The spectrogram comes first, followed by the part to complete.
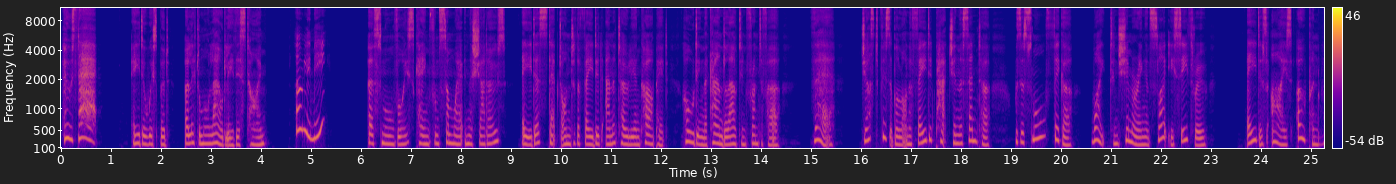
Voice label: Audiobooks

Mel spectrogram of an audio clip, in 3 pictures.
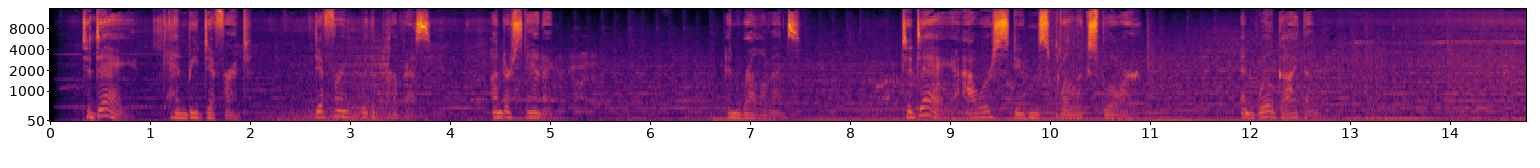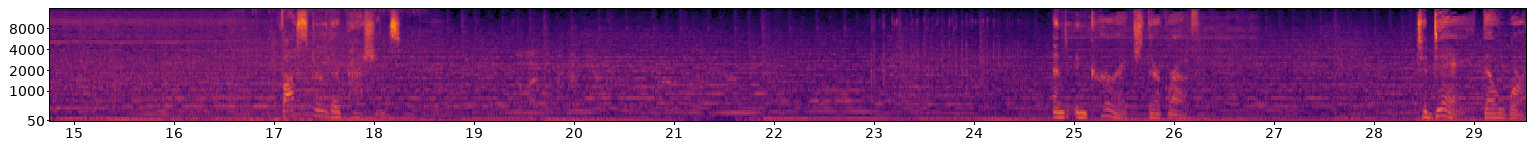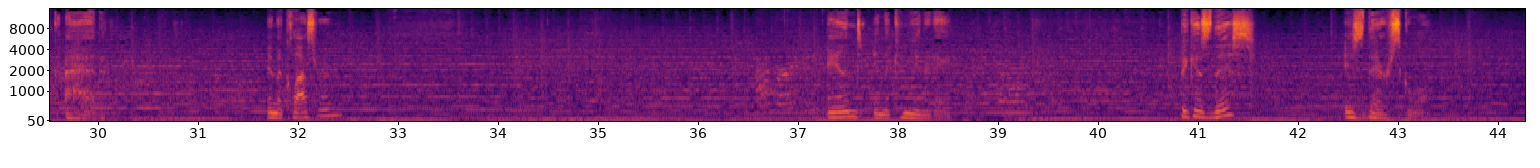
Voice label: Non profit Charity narration

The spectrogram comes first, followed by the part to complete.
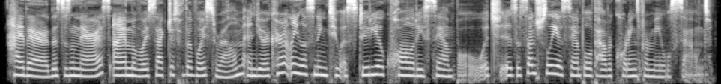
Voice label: Studio Sample

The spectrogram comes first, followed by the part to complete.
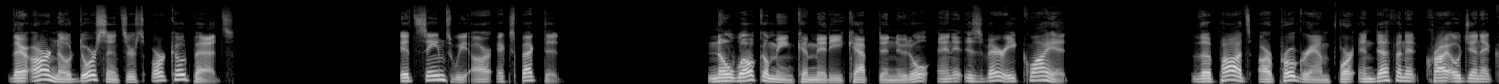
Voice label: robot; Capt Noodle

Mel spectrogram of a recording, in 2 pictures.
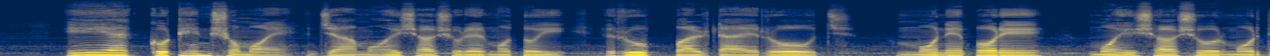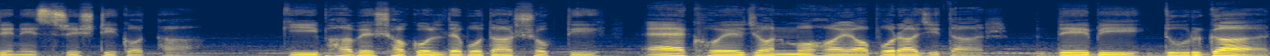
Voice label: Bengali Commercial

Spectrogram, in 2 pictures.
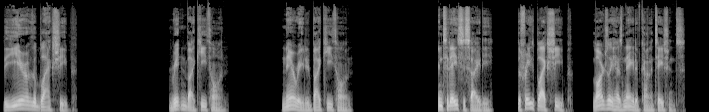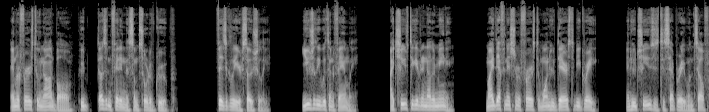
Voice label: audiobooks

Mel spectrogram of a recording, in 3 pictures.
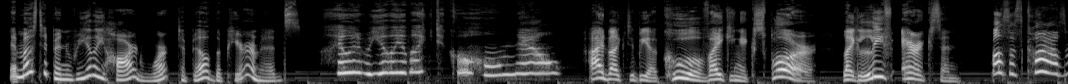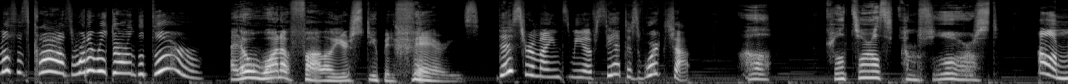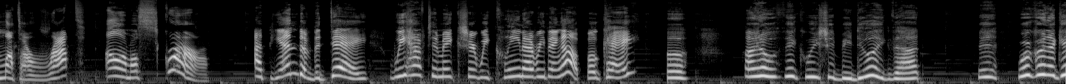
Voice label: Cartoon Kid's

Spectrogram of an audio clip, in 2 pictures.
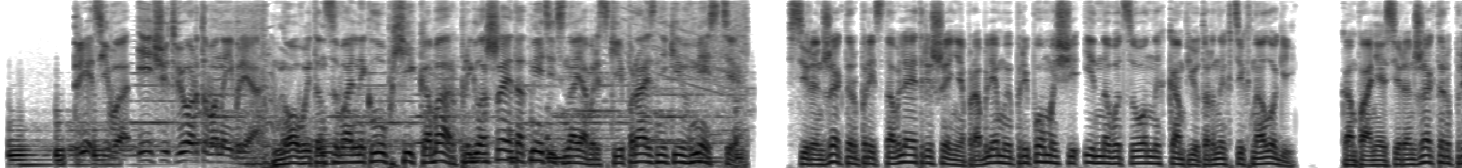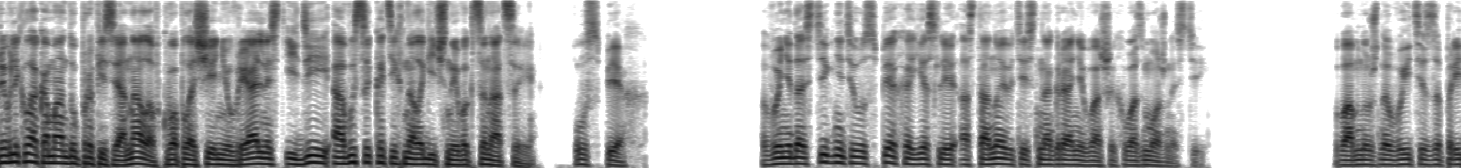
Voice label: Commercial Compilation

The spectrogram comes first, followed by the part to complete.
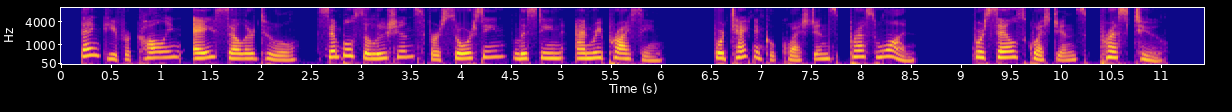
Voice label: Phone Message

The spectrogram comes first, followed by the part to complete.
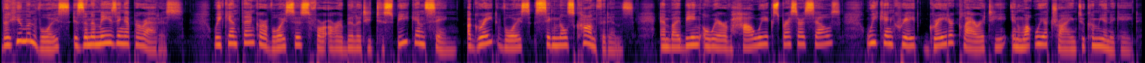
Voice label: ENG

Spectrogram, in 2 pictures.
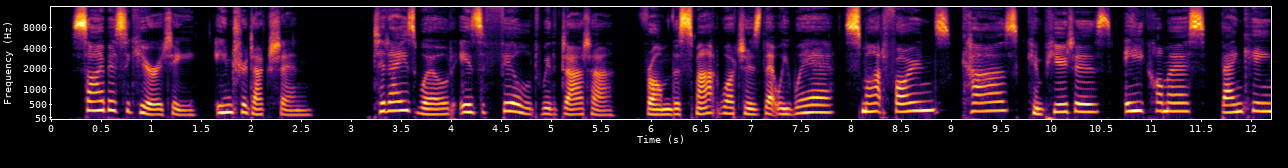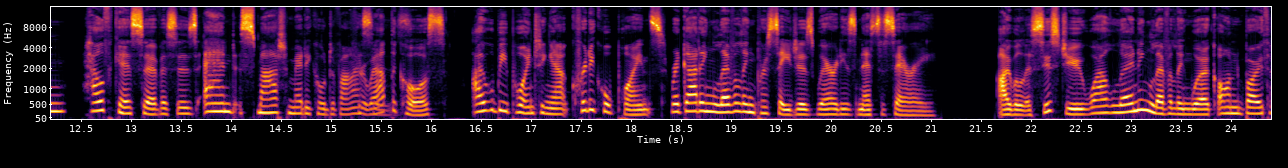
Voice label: eLearning

